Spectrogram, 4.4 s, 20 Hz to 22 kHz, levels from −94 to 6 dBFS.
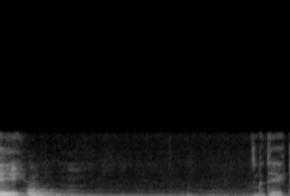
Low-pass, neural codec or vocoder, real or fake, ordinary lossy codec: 7.2 kHz; codec, 16 kHz, 4 kbps, FunCodec, trained on LibriTTS, 50 frames a second; fake; none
